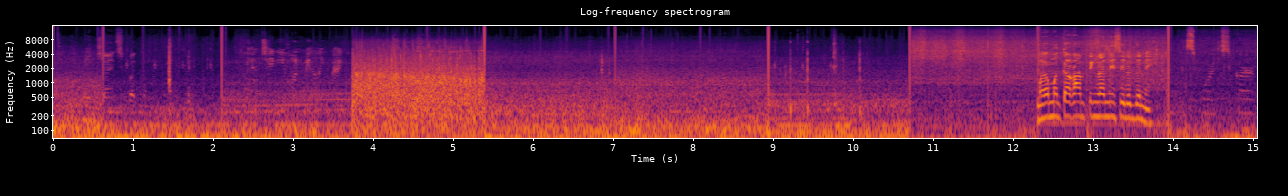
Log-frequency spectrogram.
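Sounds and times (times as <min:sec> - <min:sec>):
car road and engine rumble: 0:00.0 - 0:15.0
wind noise rushing: 0:01.8 - 0:12.3.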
